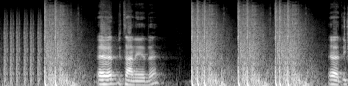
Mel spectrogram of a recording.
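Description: Rapid gunshots crack in bursts.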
